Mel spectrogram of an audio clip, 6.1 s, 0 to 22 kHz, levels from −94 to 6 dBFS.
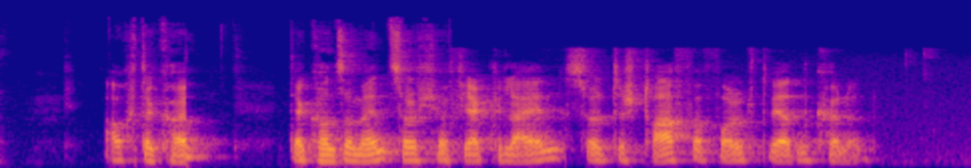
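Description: At 1.17 s there is a brief blip, a sign of damaged data in a compressed stream. A few bytes of the coded speech are corrupt, so the decoder misreads the frame there, loses its place and resynchronises on the next frame header. The result is a very short glitch. This sets it apart from a device change, which alters the tone for a sustained stretch rather than for an instant.

From 2.82 s to the end the speech turns duller and boxy, with nothing above 7.6 kHz. A quiet new background noise, roughly 40 dB below the speech, comes in as well. The likely cause is the input switched to a poorer device with a narrower band. The change happens without a gap and with no real shift in level, so the cues are the altered tone and the new noise. A codec glitch would not persist like this.

At 3.54 s a second short blip of the same corrupt-stream kind interrupts the narrowed sound.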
